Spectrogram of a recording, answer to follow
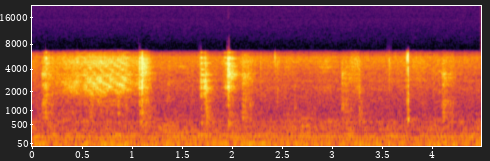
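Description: A thin push rod sliding out of a plastic handle: a brief scrape in the first second, then a few light clicks and taps as the parts are handled.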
